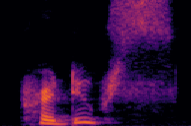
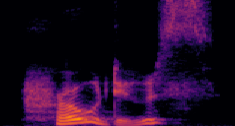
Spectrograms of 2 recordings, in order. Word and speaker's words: produce: the word produce or produce. Okay. If you stress the first syllable, produce, you're talking about the noun fruits and vegetables that you buy at the grocery store, the produce section.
